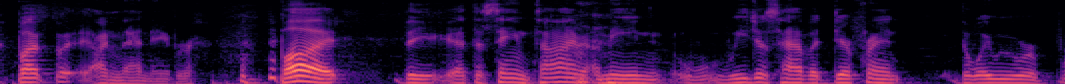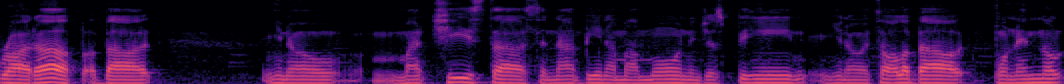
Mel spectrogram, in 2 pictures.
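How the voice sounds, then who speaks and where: This man's pitch sits in the medium range. He keeps a moderate pace and fairly even intonation. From Southern California. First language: Spanish. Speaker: company co-founder. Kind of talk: casual chat.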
